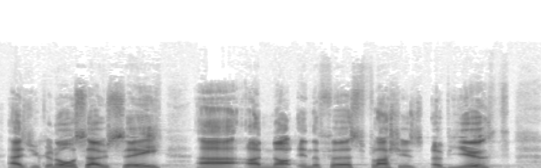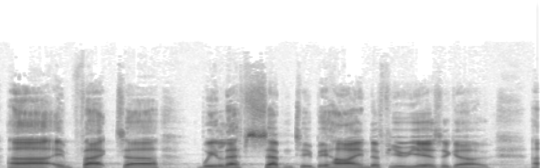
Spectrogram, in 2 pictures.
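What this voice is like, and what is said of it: English accent. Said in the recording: “You can hear from my accent that I'm from the other side of the pond. There's a little country there called England, and that's where I was born”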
